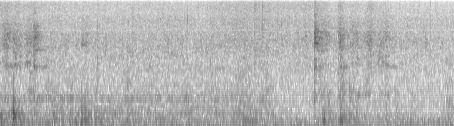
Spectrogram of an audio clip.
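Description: Prawns, squid and garlic sizzling steadily in hot oil in a wok, with a few sharp metal clinks of utensils against the wok near the start and twice about four seconds in.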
